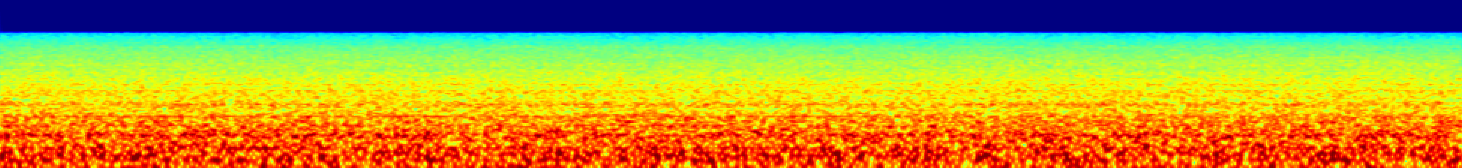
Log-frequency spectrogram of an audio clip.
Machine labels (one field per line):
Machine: fan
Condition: normal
